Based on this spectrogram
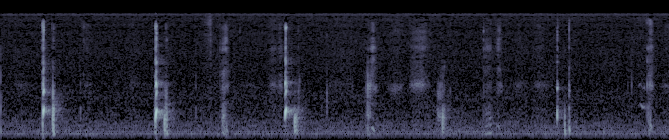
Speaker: Whoa, check out my hiccups. Whoa. Whoa. Woo. Whoa.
